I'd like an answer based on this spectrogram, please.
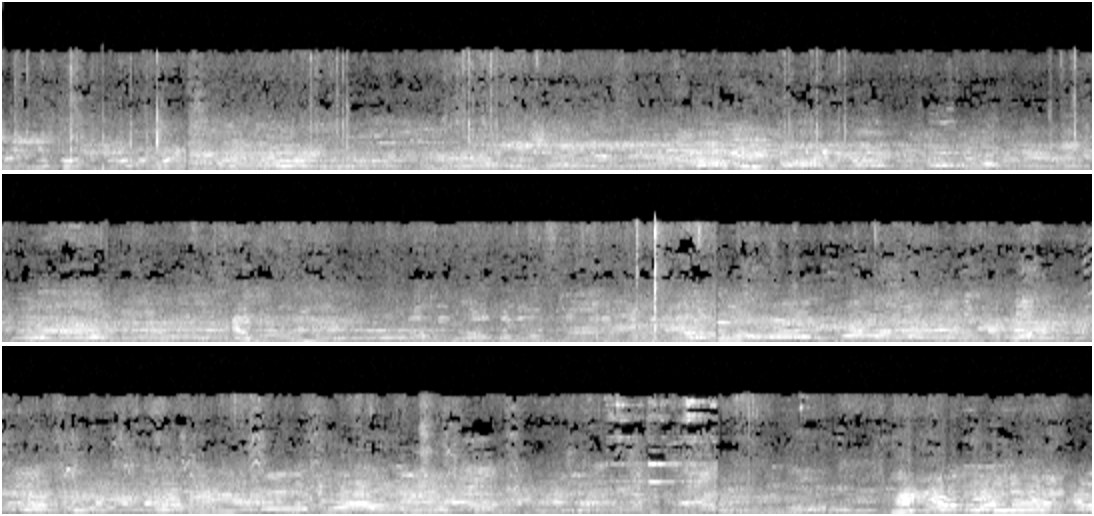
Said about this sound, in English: They're shouting peaceful protest in the background.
